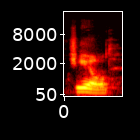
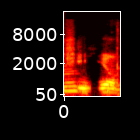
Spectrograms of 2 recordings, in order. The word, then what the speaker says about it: SHEALED: Shield. It's spelled SHEALED. Wow. And the heal is in big letters, so it's She Healed together.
